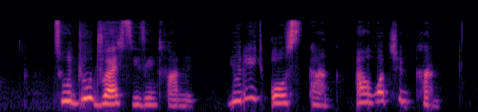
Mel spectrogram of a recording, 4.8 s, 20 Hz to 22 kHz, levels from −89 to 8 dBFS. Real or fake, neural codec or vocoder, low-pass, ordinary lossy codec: fake; codec, 24 kHz, 1.5 kbps, HILCodec; none; none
